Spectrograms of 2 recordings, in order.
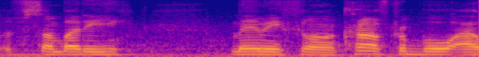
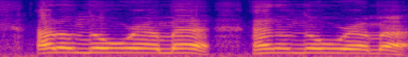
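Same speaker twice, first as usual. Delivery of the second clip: high, loud sobbing, screaming wail; 8 semitones higher, 5 dB louder than usual. An Uber driver retells a passenger who refused to get out: imitating crying, screaming passenger. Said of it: "She's like crying and then she's like starts screaming".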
